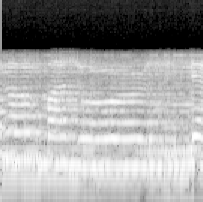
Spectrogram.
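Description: Live band music: electric guitar and drums under a held melody line that steps slowly down in pitch.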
